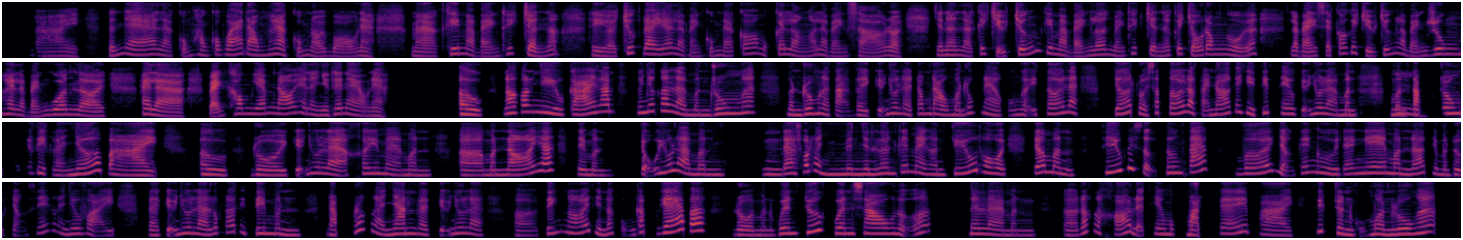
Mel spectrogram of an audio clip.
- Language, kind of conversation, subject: Vietnamese, advice, Làm thế nào để vượt qua nỗi sợ thuyết trình trước đông người?
- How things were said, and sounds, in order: none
